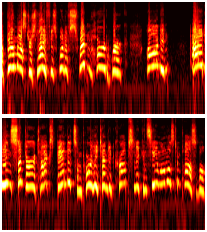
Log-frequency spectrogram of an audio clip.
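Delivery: high, loud squeaking voice. Voicing a game character's dialogue at a viewer's request, Mickey Mouse voice. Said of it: "F P S Polska says Mickey Mouse voice for this guy, so here we go".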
